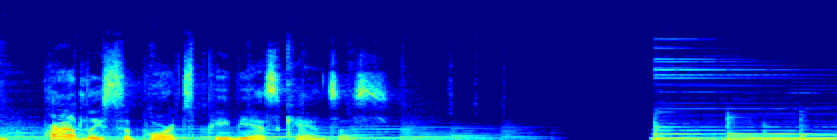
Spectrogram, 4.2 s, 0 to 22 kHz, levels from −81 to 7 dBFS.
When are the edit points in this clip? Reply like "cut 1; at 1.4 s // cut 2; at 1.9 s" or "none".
cut 1; at 3.0 s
